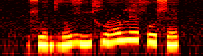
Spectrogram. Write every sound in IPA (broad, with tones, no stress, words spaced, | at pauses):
sʷɛː˩ ɡʱɤː˩˧ɦiː˩˧ xu˧ ʕu˥lɛː˥hoː˧ sɛ˩˧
